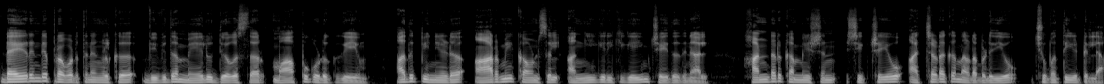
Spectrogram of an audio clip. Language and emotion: Malayalam, neutral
